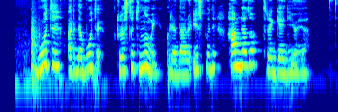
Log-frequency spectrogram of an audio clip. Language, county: Lithuanian, Kaunas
